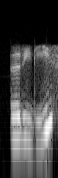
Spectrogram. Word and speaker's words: Eurydice: Well, it's confusing because we're doing it in French, so technically it's Orphée et Eurydice, but I've heard Orpheus and Eurydice. – Eurydice, okay. Well, and I've been saying Eurydice. I don't know. – I think it's all, because then, of course, it was originally Italian. So I think there's a lot of acceptable pronunciations.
